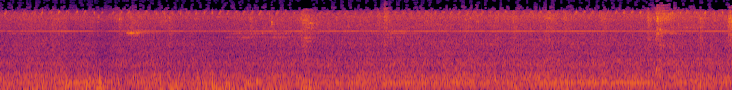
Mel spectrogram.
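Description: Steady rumble and wheel-on-rail noise of a moving Indian passenger train, heard from on board at an open door or window, with a low hum that fades in and out.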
